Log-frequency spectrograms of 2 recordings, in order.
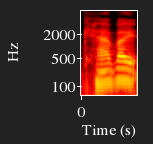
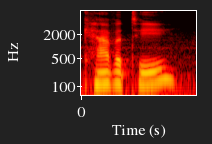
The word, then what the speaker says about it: Cavite: it sounded weird Oh calves eye is pronounced cavity dammit what about the other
